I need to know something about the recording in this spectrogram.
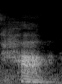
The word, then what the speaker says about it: Haar: 머리카락 하나는 das Haar, 복수, 여러 개는 die Haare 이렇게 됐었죠. 요 R 소리가 단수일 때는 묵음 처리된다는 거 기억해 주시면 좋을 것 같아요.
